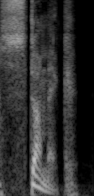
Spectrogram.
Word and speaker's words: stomach: Mucha gente conoce la palabra stomach, que significa estómago, pero pocos la pronuncian bien. Se pronuncia stomach.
